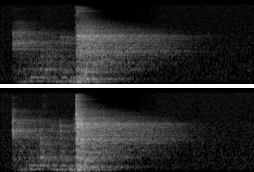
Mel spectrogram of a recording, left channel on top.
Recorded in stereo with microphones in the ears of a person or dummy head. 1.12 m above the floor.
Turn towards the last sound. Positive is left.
turn(degrees=-75)  # may be behind; listen again after turning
